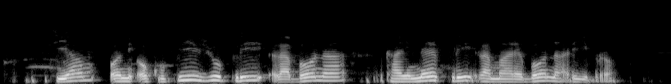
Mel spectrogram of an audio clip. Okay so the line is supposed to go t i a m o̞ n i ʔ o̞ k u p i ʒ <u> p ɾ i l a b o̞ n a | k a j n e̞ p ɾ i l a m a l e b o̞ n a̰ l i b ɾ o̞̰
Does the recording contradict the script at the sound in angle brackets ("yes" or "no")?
no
